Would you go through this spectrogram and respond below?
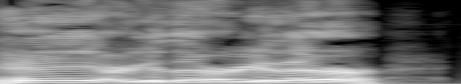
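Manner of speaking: high, loud calling-out voice.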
